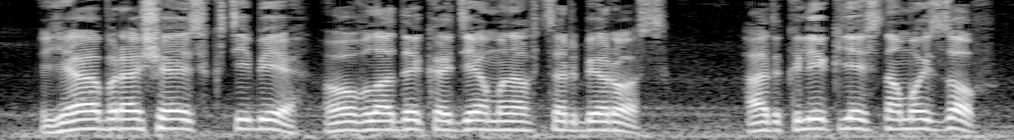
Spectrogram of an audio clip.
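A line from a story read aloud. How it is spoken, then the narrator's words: Loud female knight. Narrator (Russian): Громко произнесла леди-рыцарь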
